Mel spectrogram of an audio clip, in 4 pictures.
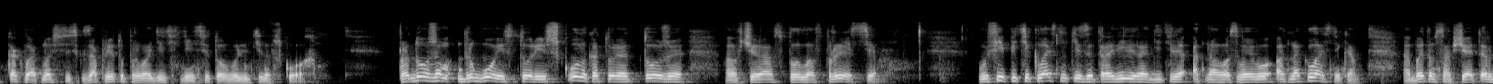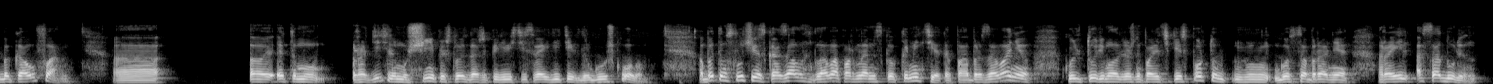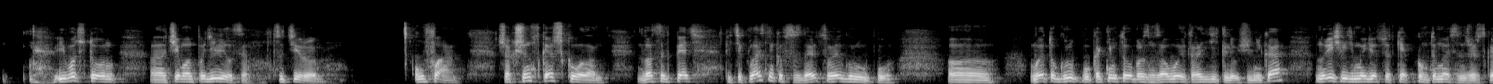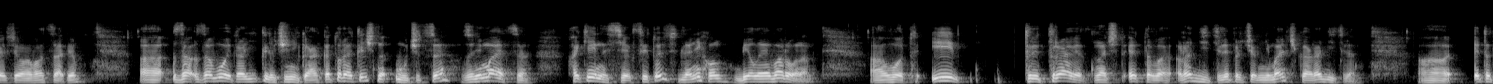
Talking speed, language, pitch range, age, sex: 125 wpm, Russian, 115-145 Hz, 40-59, male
